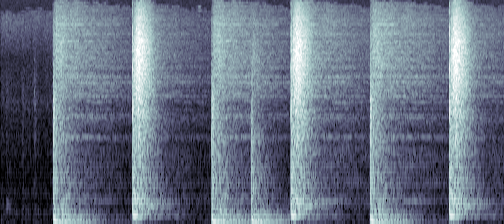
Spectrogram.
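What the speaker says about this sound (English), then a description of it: "I pulled out the stock Logic Roots kit, which sounds like this." Stock Logic Roots drum kit processed with effects plays a slow, sparse pattern: six booming kick-and-snare hits with long reverberant tails. The pattern is loud and close, with no voices.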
